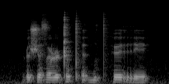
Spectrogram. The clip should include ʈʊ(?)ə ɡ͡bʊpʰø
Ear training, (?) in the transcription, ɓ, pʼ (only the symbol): pʼ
